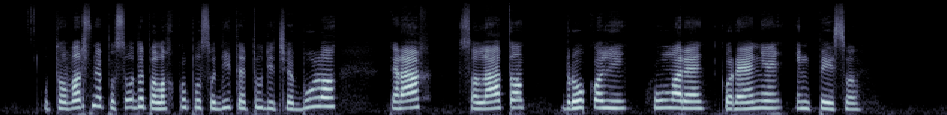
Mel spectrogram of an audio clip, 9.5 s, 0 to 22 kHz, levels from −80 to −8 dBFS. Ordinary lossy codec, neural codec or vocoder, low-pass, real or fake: none; codec, 44.1 kHz, 2.6 kbps, DAC; 19.8 kHz; fake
